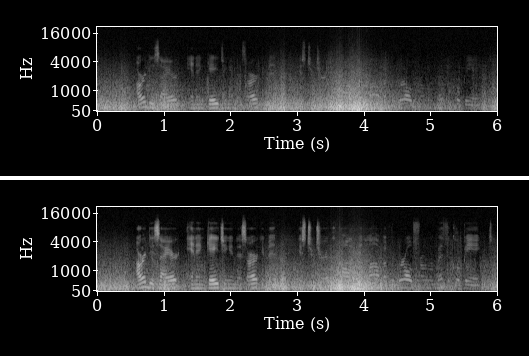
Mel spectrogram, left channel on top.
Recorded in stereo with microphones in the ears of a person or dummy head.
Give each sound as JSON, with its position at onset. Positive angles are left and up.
{"t": 0.6, "sound": "a woman speaking", "side_deg": -50}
